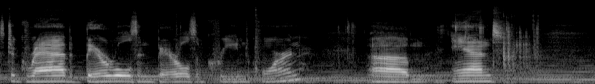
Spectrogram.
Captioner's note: dice clacking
